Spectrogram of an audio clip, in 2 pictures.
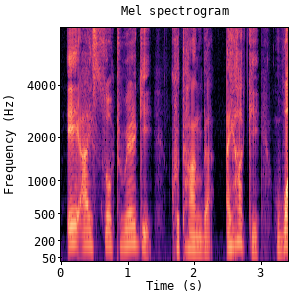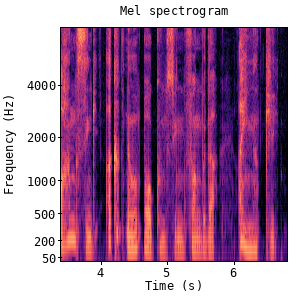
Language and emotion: Manipuri, surprised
